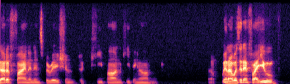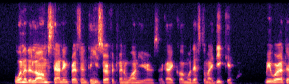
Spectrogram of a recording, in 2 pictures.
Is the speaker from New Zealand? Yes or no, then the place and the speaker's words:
no; Guyana; now in United States; growing up in Guyana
